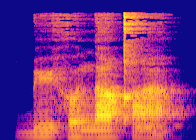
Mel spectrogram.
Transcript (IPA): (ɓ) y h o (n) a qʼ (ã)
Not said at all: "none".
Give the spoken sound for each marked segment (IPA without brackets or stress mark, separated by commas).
ɓ, n, ã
